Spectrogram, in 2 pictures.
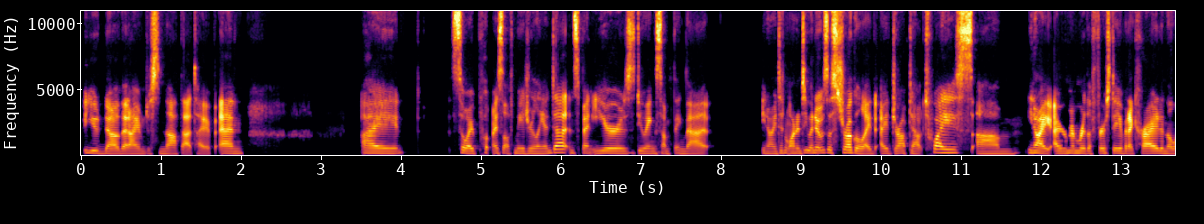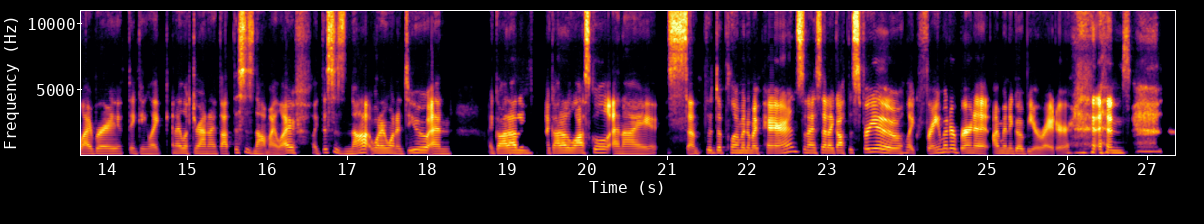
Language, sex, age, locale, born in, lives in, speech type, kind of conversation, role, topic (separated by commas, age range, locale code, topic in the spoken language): English, female, 40-44, en-US, United States, United States, conversation, podcast, guest, How have your experiences shaped the wisdom you would share with others?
